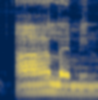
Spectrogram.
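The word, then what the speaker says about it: العالمين: লেভেলের ভুল করে রাব্বিল আলামিন বলে এই আইনের জায়গায় হামজা এনে উচ্চারণ করে আইনটি হলকের মাঝখান থেকে চাপ দিয়ে উচ্চারণ করতে হবে রাব্বিল আলামিন আলামিন আশা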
